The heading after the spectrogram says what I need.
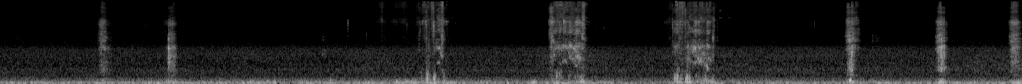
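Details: Female dog that couldn't stop sneezing: a run of about seven short, sharp sneezes over ten seconds.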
